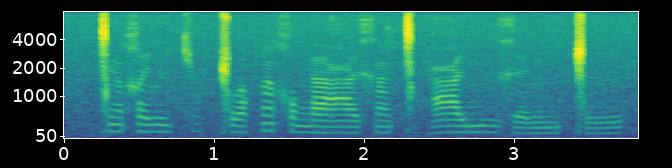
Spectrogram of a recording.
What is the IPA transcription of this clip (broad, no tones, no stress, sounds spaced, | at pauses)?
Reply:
ǀ ẽ χ e l ɨ cʰ ɔ̤ ǁ o q ĩ χ o ŋ a ʕ ɛ x ã ǀ i̤ ʕ e m ɨ x ɛ l ĩ ǁ ɘ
